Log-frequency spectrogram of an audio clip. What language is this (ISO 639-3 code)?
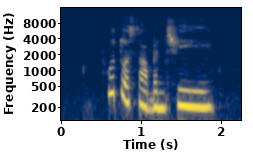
tha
